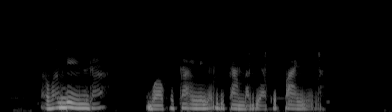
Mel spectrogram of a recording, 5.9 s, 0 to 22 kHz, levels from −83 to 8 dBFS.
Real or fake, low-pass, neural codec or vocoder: real; 3.6 kHz; none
